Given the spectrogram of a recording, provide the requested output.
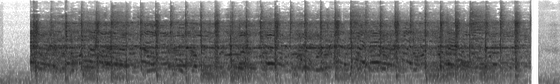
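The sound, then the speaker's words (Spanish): A loud, full-band pop song plays with a steady, driving drum beat and bright layered instruments, starting abruptly and cutting off after about nine seconds. “Y la canción suena así.”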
